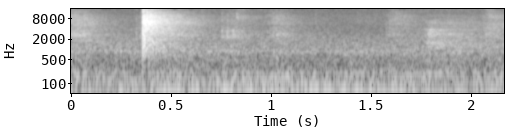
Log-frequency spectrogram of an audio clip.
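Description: A single short, sharp breath about a third of a second in, with a fainter one near the end.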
